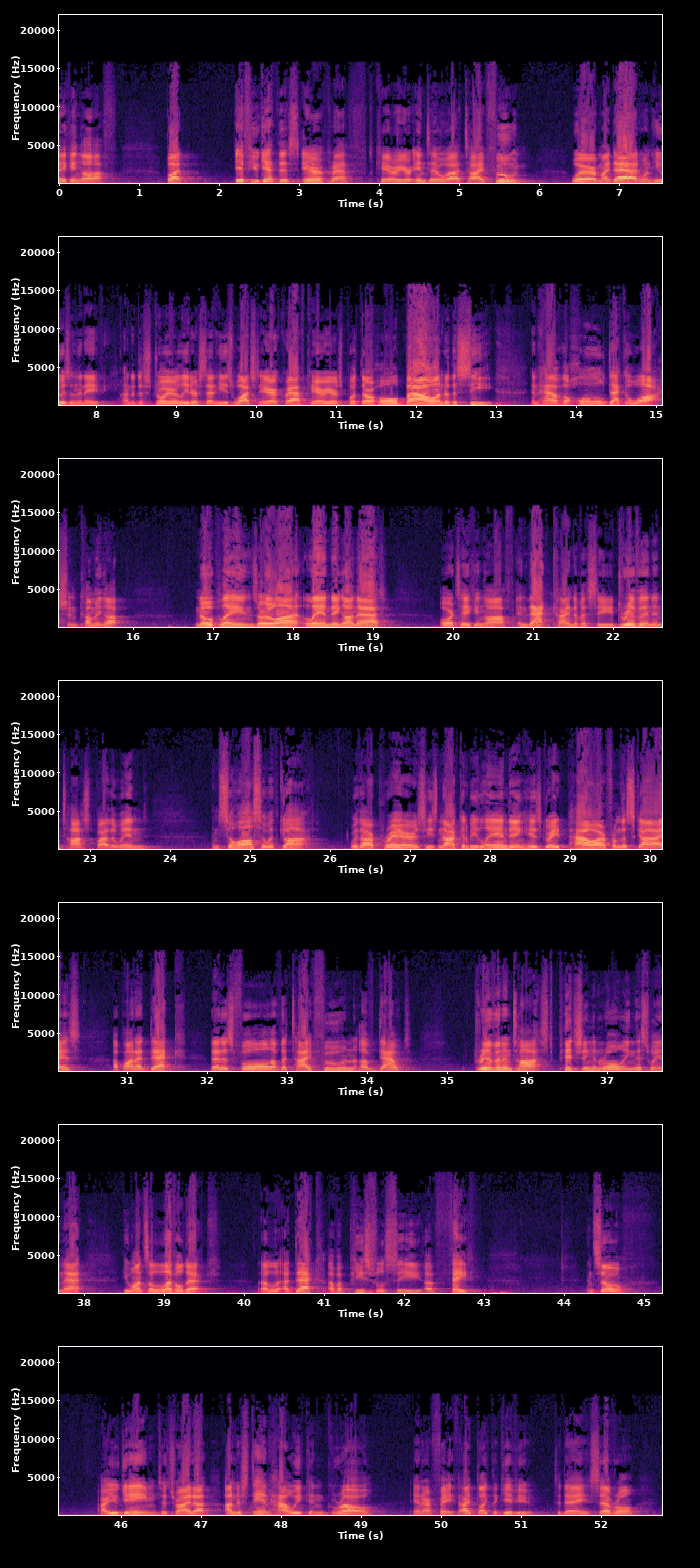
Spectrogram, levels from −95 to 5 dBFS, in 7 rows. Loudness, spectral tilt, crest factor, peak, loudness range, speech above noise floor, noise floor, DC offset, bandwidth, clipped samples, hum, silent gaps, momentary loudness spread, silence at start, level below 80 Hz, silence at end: -19 LUFS; -4 dB/octave; 16 dB; -4 dBFS; 6 LU; 35 dB; -54 dBFS; under 0.1%; 16 kHz; under 0.1%; none; none; 12 LU; 0 s; -60 dBFS; 0.3 s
